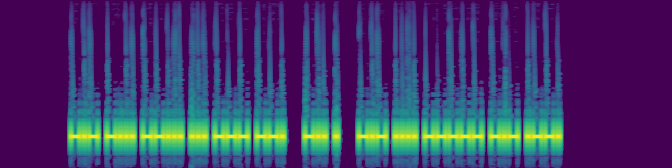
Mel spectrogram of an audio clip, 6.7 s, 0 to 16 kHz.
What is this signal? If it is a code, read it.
Morse code, heard as a keyed tone, about 40 wpm, 700 Hz. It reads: KB7SOG DE KH0KP
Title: USA Callsign DE Callsign 40wpm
